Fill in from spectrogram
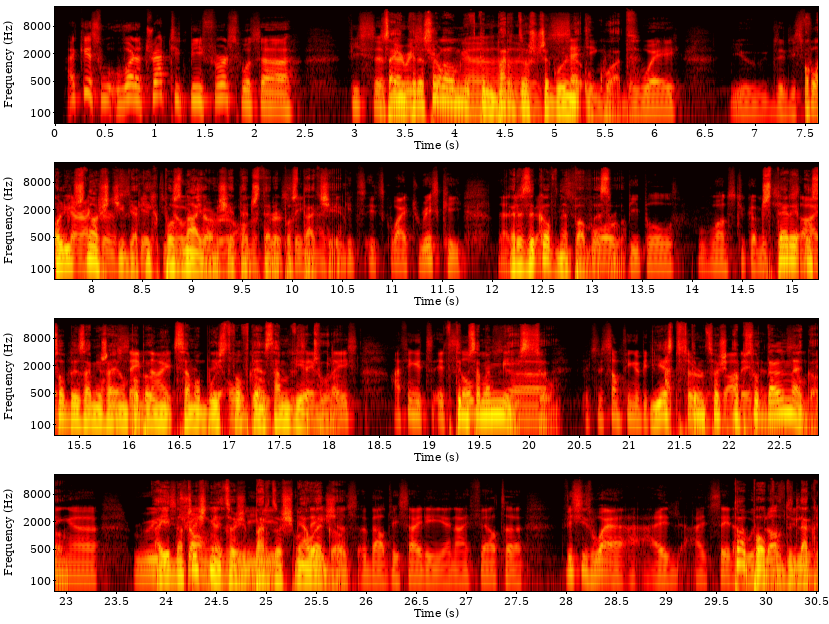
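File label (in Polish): VOICEOVER, male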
